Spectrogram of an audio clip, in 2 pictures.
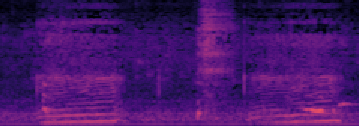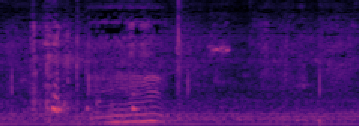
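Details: Sleeping baby making three slow, rattly, droning breath sounds in a quiet room. Infant snoring.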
